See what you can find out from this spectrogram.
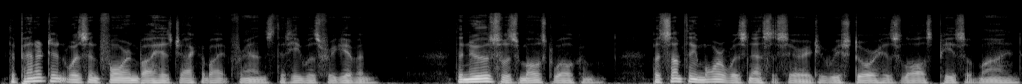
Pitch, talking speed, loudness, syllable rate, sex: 90 Hz, 170 wpm, -21 LUFS, 5.5 syllables/s, male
